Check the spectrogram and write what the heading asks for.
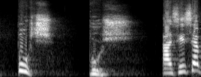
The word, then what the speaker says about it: Puig: Pius, lo pronunciaste perfecto porque todo el mundo se equivoca, así que tranquilo. El margen de error. En realidad, el apellido catalán, es push.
